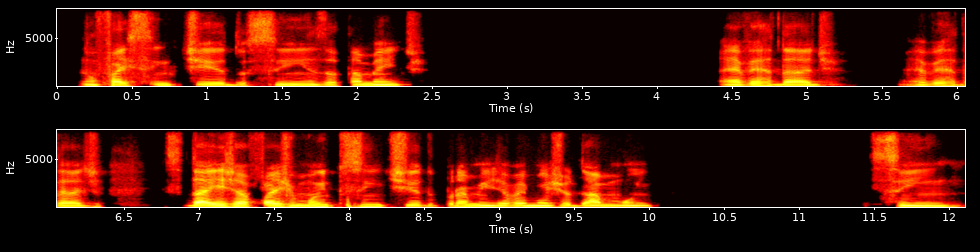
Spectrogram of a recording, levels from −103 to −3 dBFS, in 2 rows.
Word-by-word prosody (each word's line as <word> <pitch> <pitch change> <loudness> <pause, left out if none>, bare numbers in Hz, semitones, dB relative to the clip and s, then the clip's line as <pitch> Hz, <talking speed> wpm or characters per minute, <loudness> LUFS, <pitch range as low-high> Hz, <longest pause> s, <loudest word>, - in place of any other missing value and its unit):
Não, 135 -2 -2
faz 130 0 +1
sentido, 130 -4 -5
sim, 135 +5 -3
exatamente. 130 +1 -1 2.0
É 125 0 0
verdade, 125 - -1 0.4
é - - -6
verdade. 125 -2 -2 0.4
Isso - - -18
daí 145 +2 +7
já 160 -1 +4
faz 155 -2 +3
muito 155 +4 -1
sentido 155 -5 -4
para 160 +5 -3
mim, 130 -3 +3
já 120 - 0
vai 120 +1 +1
me 130 +1 +4
ajudar 130 +3 0
muito. 135 -4 -2 1.5
Sim. 120 -2 +1
130 Hz, 115 wpm, -23 LUFS, 120-140 Hz, 2.0 s, daí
